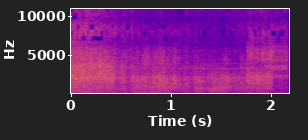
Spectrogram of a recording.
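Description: Heavy weapon fire and explosions from the Flight of the Intruder flight combat video game, a dense, continuous rumbling barrage of booms and bursts, loud and sustained throughout with no talking.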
